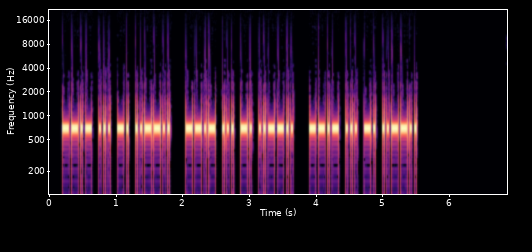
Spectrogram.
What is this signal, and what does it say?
Morse code, heard as a keyed tone, about 34 wpm, 700 Hz. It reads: QSN? QSN? QSN?
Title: Q-Codes Repeated 3x 35wpm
